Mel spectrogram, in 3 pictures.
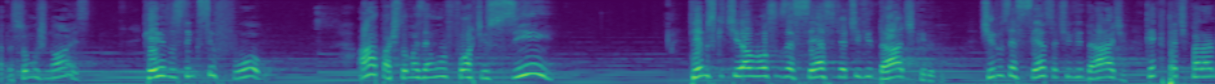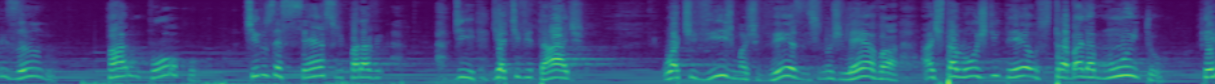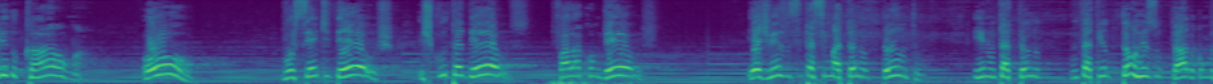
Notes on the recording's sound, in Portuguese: Áudio da mensagem ministrada no Culto da Vitória. Na Igreja Cristo Salva Campinas.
